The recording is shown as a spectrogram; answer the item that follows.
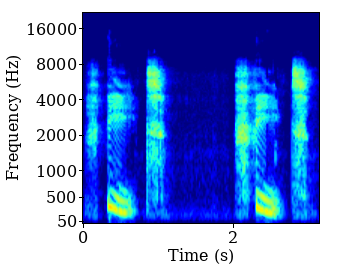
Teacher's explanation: Did you hear the longer sound, E?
